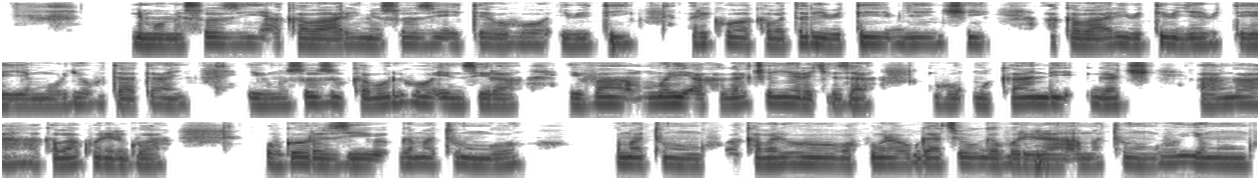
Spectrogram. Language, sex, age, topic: Kinyarwanda, male, 18-24, agriculture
